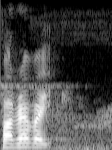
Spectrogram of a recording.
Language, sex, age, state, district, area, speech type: Tamil, female, 30-45, Tamil Nadu, Krishnagiri, rural, read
